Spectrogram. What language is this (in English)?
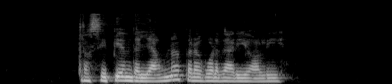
Catalan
